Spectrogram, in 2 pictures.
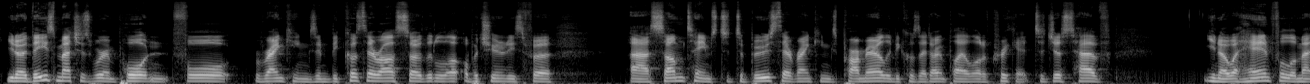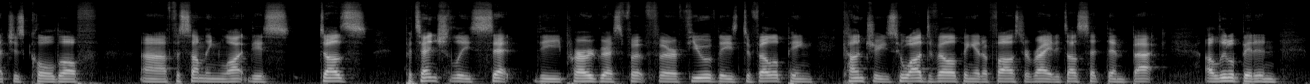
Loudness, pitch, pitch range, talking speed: -24 LUFS, 140 Hz, 130-150 Hz, 180 wpm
